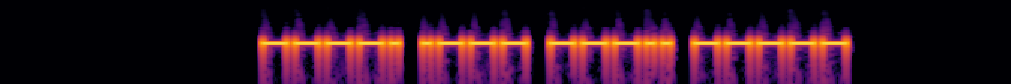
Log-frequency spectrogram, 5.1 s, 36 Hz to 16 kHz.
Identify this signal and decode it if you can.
Morse code, heard as a keyed tone, about 31 wpm, 700 Hz. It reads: 9J80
